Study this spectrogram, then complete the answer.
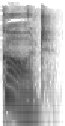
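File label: "god", British English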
